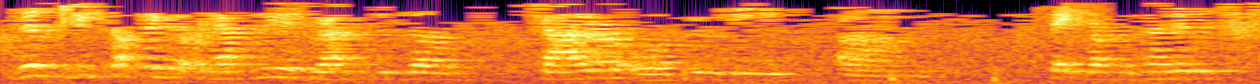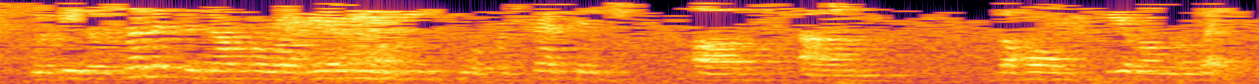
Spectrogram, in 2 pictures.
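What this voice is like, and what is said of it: Teacher voice. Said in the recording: “I'll use my teacher voice.”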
